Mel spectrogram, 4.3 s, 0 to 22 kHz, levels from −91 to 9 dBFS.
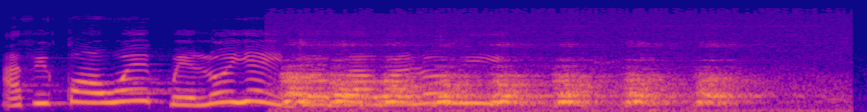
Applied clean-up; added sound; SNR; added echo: none; Bark; -2 dB; none.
